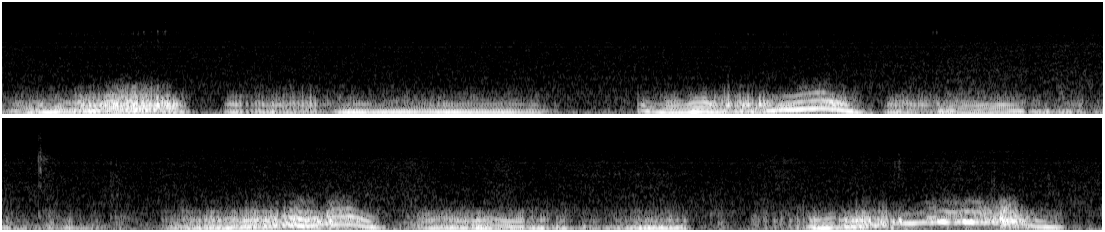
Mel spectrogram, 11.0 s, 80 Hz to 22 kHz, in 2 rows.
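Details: Loud, rough, vibrating stertor on both inspiration and expiration, about 19 breaths per minute, in a female cat 5 days after laryngeal tie-back surgery.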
